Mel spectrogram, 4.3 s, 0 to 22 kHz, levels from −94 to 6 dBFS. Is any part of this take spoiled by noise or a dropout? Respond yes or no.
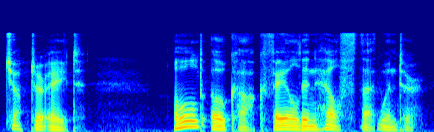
no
